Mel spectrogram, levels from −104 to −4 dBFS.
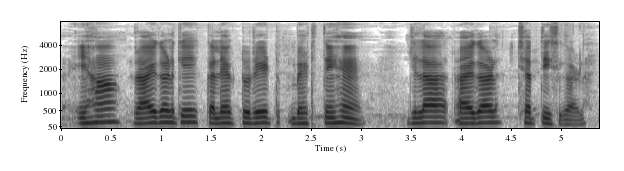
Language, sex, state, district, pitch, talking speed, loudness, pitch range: Hindi, male, Chhattisgarh, Raigarh, 155 Hz, 110 wpm, -21 LUFS, 145-165 Hz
